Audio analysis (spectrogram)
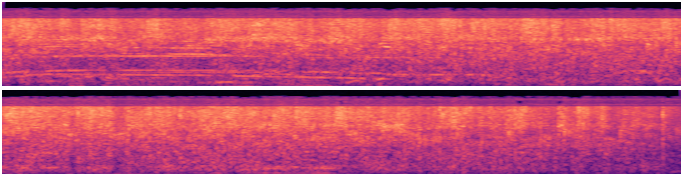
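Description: A crowd claps steadily and loudly for a fundraiser for several seconds, a dense wash of hand claps, with a few whistles and cheers early on before it eases slightly at the end.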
